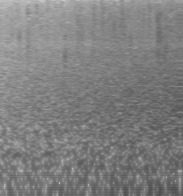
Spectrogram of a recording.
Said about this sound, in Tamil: மழை பருவ காலங்களில் மேகங்கள் வானத்தை இருட்டடித்தன. பருவமழை மேகங்கள் ஒரு தாள மழையில் இடியுடன் கூடின.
